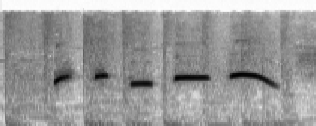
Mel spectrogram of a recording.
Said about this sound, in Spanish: Mira, en Puerto Rico, pito, o sea, un pito, un silbato.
